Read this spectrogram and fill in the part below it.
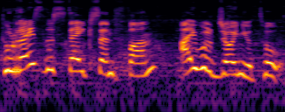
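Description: An actress playing a boisterous, playful and proud Viking warrior in a video game, with a hearty, teasing delivery. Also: female voice, high voice, normal speed, pushed and bright, faint music behind. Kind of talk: video game cutscene acting.

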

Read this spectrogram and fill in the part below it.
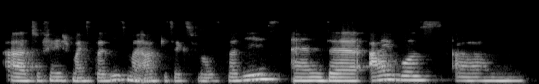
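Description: A woman's voice: on the low side, fairly even intonation, a little slow. A woman in her thirties from Morocco, a guest on a video call interview, speaking thoughtfully with many ums and restarts. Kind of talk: casual interview talk. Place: small room indoors. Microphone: video call with earphones. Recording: muffled video call audio.

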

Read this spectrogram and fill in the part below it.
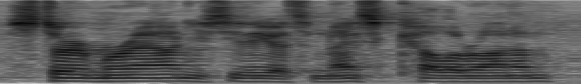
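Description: A man in his thirties casually walking through home meals in his kitchen, relaxed and matter-of-fact. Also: fairly low pitch, fast talker, a little hiss or hum. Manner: relaxed and matter-of-fact, plain step-by-step talk. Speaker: strength coach cooking at home. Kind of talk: casual cooking walkthrough.

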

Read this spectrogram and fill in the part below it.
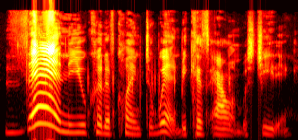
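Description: A woman's voice: fairly high pitch, huge pitch swings, normal speed, pushed and bright, no echo, full character voice. A woman voicing a brash, argumentative schoolboy, blunt and defiant, in a children's storybook reading. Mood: defiant shouting.

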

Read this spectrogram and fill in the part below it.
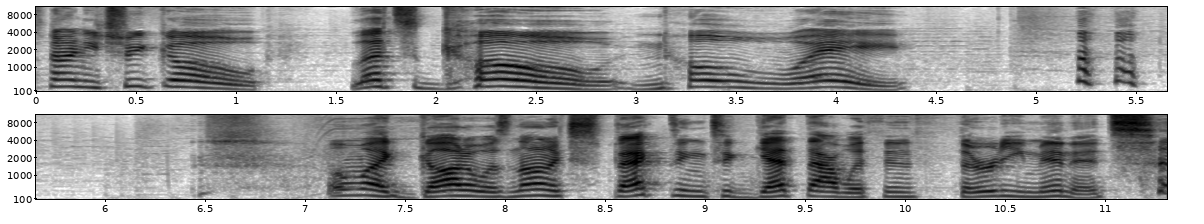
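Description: A young man narrating his video game hunts from a home gaming room, breaking into excited shouts and laughter at lucky finds. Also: high voice. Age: young adult. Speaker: gaming YouTuber. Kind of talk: game commentary and recap narration.

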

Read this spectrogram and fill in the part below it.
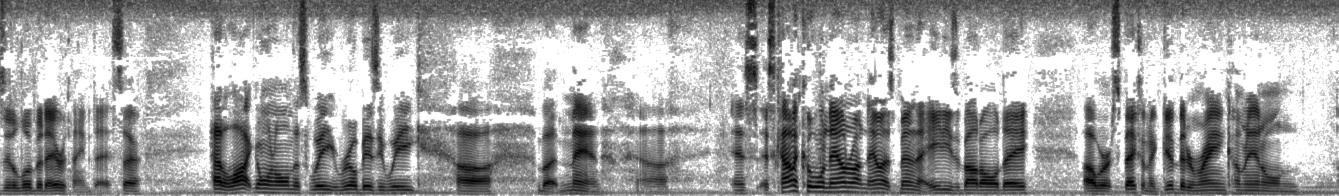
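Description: A young man, talking casually to a phone camera outdoors in a grassy yard, rambling and easygoing with lots of fillers. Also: mid-range voice. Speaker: lawn care business owner. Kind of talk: casual vlog talk to camera. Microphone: phone camera at arm's length.

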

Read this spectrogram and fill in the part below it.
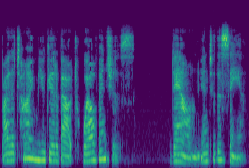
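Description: A woman leading a guided meditation in short, measured phrases with long pauses between them. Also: low voice, lively intonation, a bit bright, husky, lo-fi sound.

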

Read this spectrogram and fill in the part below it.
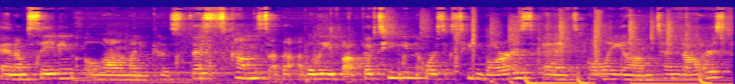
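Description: A woman's voice: medium pitch, steady tone, moderate pace, hardly any pauses. Echoey young woman vlogger, distant mic. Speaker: lifestyle YouTuber. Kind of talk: casual product haul chat to camera. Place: indoor room. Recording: roomy echo, distant mic, music behind.

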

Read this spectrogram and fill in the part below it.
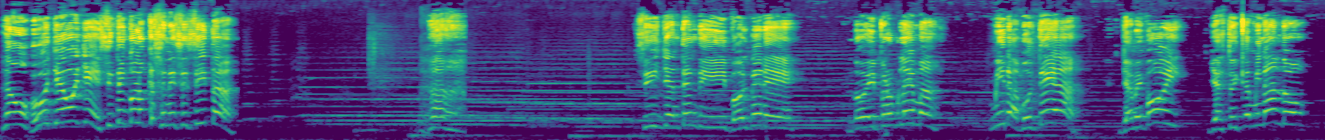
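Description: Cartoon boy, played by an actor: impatient, pleading, Latin American accent, very high pitch, faint music behind. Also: takes it slowly, pauses often, a bit bright. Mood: insistent, pleading. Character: eager, impatient young boy visitor, pleading and earnest. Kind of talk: animated film fan dub acting.

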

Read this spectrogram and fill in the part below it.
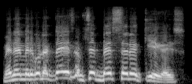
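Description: A young man streaming a game, chatty and excitable, talking to his viewers from a desk mic in his gaming room. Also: very high voice, racing, vocal fry, dry recording, studio quality. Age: young adult. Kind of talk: excited live reaction stream.

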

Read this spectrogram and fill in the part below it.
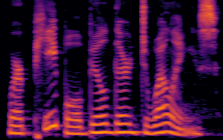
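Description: Slow-paced woman reading aloud to children. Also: sits low, darkish tone. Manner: measured, deliberate phrasing addressed to children. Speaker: children's author and narrator. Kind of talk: read-aloud of a rhyming children's nature book.

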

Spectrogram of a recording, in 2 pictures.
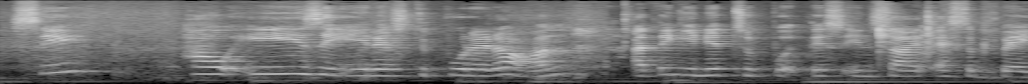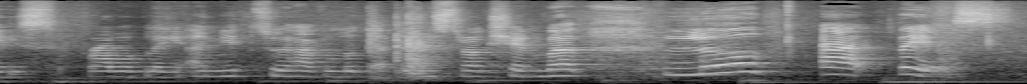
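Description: A woman's voice: high voice, moderate pace, roomy sound, very noisy. A young woman vlogger unboxing baby products, bubbly and giggly as she gushes over each one. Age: young adult. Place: bright indoor room.

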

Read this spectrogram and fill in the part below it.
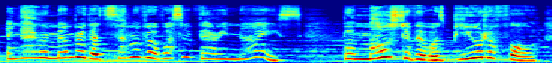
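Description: A woman's voice: very high-pitched, normal speed, over music. A woman voicing an earnest, innocent, emotional Kansas farm girl in a theatrical classic-film dub. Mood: earnest, joyful. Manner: earnest, girlish, pleading.

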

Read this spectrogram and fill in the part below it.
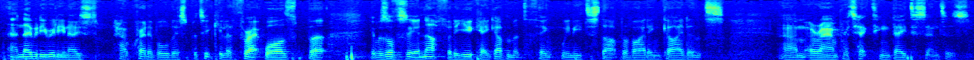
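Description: A young man speaking from a podium at a conference panel, measured and full of ums and you-knows. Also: on the low side, level tone, a little hiss or hum. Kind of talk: presentation at a podium. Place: large conference hall. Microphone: podium microphone.

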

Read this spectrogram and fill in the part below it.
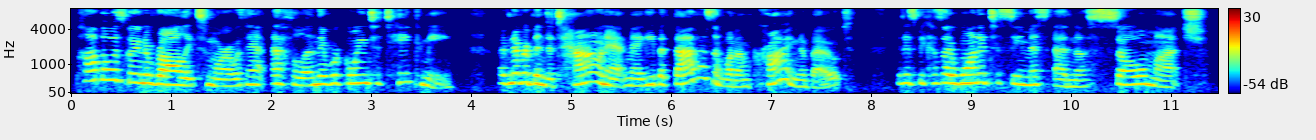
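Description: A woman's voice: on the high side, lively intonation, normal speed, pitched above the performer's own voice, natural voice. A woman voicing a tearful, gushing nine-year-old girl in a storybook reading. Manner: sobbing, breathless and gushing.

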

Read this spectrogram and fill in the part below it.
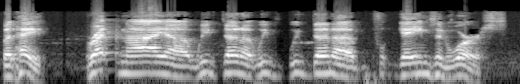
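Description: Man, 40s, rugby pundit on a video call, bright tone, rambling delivery. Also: on the high side, unhurried. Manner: emphatic, rambling with many restarts. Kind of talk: casual panel chat.

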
